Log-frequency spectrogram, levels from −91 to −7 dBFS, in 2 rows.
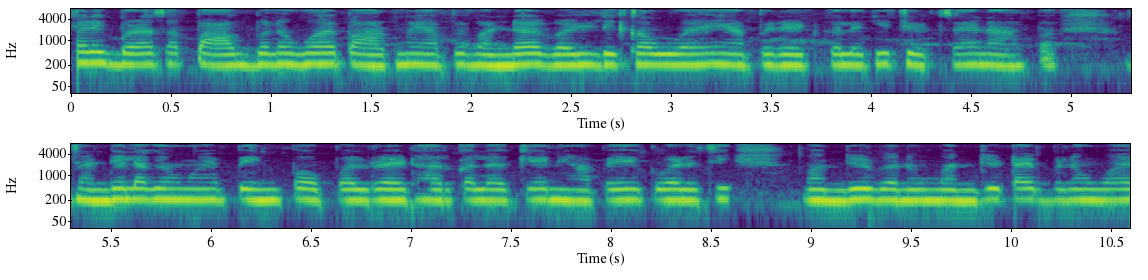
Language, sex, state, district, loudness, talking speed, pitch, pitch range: Hindi, female, Chhattisgarh, Kabirdham, -24 LUFS, 265 wpm, 210 Hz, 205-220 Hz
